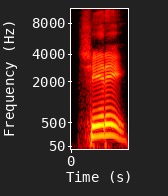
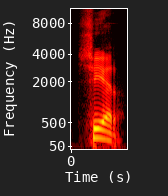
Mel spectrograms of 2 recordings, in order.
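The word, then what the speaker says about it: share: जैसे like, like, लाइफ, लिफे नहीं, शेरे, शेरे नहीं, शेयर, बस ई साइलेंट।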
